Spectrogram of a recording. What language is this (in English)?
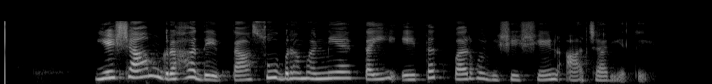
Sanskrit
